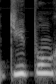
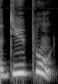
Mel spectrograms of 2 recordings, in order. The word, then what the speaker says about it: Dupont: 看过丁丁历险记的朋友们一定会记得 Dupont 和 Dupont 这两个几乎是连生兄弟的滑稽可笑的侦探的名字。他们两人都姓杜鹏，读音读一样，但这两个姓却不尽相同，区别就在于最后一个字母上。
